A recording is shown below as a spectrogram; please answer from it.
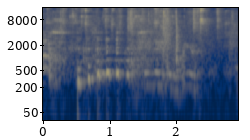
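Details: Female dog Lady Bear gives short, wavering whimpers at the front door, greeting her returning owner in joy, over the owner's repeated murmured greetings and household rustling.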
